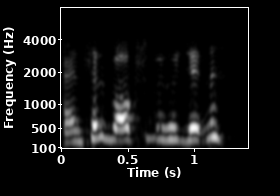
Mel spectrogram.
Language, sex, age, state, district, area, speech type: Sindhi, female, 60+, Uttar Pradesh, Lucknow, rural, conversation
